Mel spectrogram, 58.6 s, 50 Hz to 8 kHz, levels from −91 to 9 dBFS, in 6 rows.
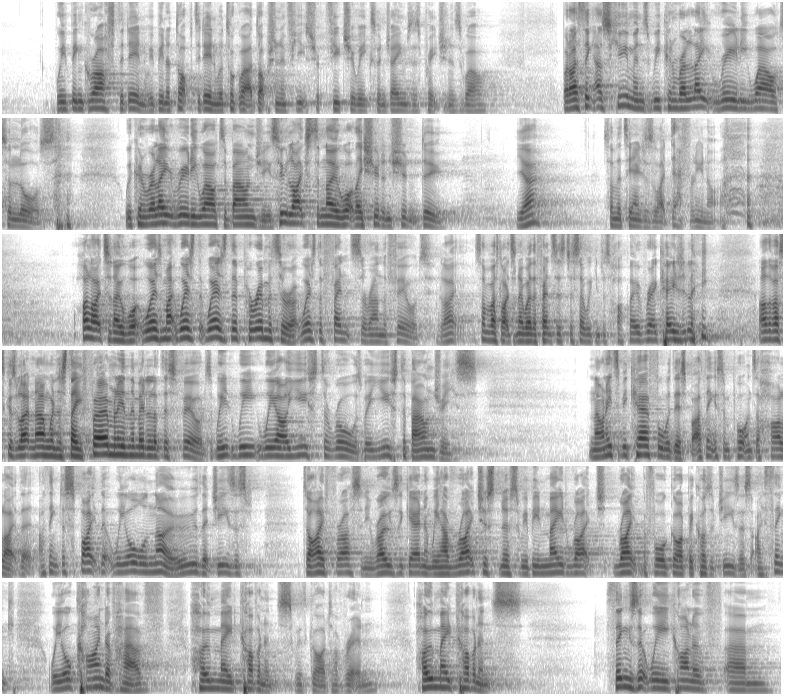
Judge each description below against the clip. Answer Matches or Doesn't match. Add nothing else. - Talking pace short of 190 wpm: Doesn't match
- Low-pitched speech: Doesn't match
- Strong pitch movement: Doesn't match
